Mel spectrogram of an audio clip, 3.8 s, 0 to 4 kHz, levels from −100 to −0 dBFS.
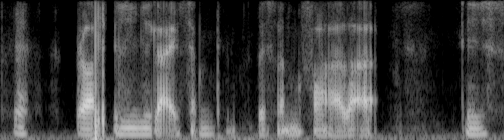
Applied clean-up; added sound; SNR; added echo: neural diffusion model UNIVERSE++.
